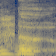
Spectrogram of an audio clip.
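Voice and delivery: sharp mock gasp; a quick dramatic intake of breath. Stoned teen gasping as the blunt comes his way.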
